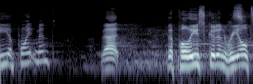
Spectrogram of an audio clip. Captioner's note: audience laughing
